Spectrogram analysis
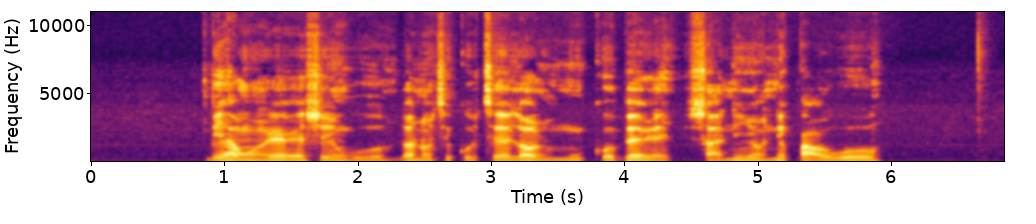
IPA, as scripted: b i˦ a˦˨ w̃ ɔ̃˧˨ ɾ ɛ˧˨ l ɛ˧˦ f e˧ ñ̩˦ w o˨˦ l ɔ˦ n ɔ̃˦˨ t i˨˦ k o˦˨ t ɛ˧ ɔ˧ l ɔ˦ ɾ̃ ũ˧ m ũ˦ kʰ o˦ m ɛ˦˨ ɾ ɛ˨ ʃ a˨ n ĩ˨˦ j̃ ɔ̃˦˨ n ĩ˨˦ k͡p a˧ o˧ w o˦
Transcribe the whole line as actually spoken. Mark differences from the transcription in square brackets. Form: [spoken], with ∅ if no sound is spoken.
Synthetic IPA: b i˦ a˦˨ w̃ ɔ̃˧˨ ɾ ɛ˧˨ [ɾ] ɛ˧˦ [ʃ] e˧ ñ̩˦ w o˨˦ l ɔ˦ n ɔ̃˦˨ t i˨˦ k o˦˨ t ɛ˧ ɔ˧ l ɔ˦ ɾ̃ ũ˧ m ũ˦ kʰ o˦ [b] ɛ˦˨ ɾ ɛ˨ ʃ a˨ n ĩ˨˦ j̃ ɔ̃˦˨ n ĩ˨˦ k͡p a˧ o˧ w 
